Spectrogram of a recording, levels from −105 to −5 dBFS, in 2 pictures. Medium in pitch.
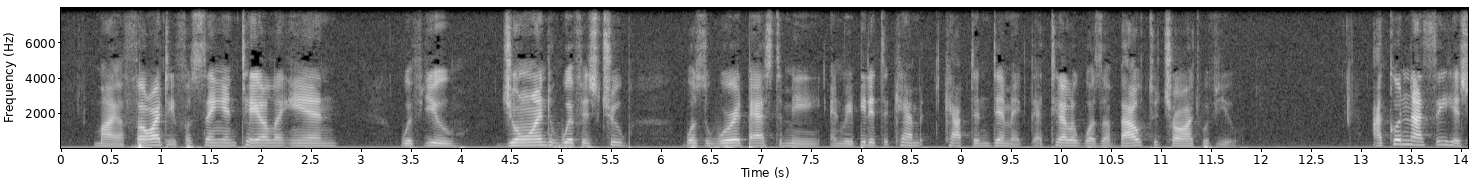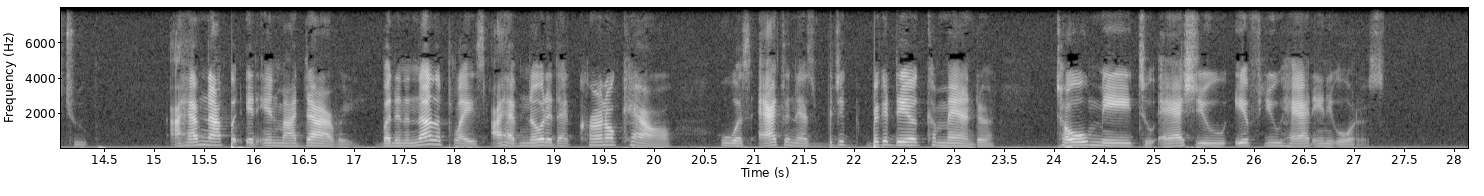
Yes: medium, 155 Hz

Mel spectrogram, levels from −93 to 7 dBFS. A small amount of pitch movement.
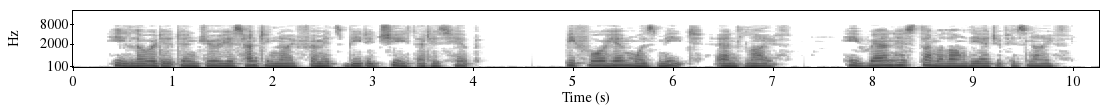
Yes: narrow, 2.2 semitones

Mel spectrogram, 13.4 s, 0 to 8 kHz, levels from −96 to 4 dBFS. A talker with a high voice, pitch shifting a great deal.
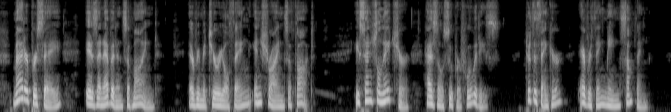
No: low, 135 Hz; wide, 7.5 semitones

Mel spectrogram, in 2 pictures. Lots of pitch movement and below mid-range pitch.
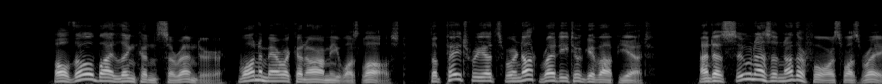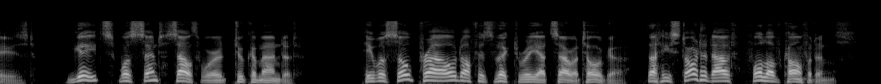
No: wide, 7.2 semitones; medium, 150 Hz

